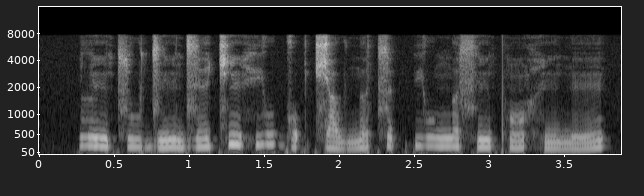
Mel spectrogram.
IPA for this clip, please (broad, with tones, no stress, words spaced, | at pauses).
lĩ˥˧t͡su˧d͡zĩ˧ d͡ze˧t͡ɕĩ˥˧hju˦ ɡo˨ʔt͡ɕa˨˩wn̪ə˧t͡sə˦t̚ pju˦ŋə˥˧sĩ˧pʰɔ̃˧ hĩ˨˩n̪ẽ˨˦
